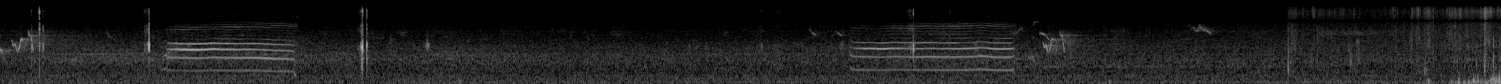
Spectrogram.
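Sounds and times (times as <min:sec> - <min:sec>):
cat yowling: 0:01.6 - 0:03.0, 0:08.5 - 0:10.4.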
